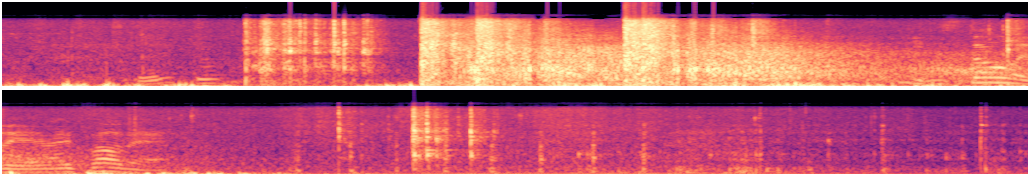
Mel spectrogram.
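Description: Shotgun firing at clay targets: two loud shots about a second apart, each with a trailing echo, just after a short clatter. A voice is heard briefly afterwards.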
